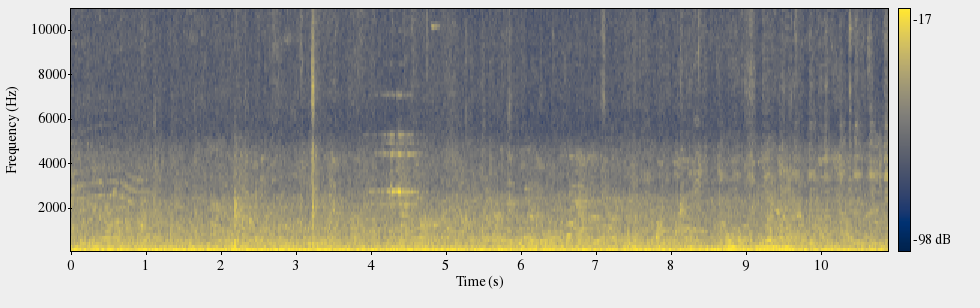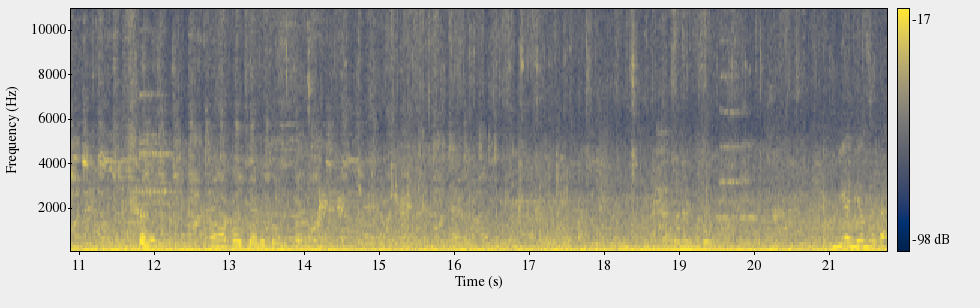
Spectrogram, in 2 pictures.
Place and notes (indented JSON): {
  "title": "Siping St., Taipei City - soundwalk",
  "date": "2014-02-17 16:40:00",
  "description": "Walking on the street, Traffic Sound, Through different shops and homes, Walking in the direction of the East\nPlease turn up the volume\nBinaural recordings, Zoom H4n+ Soundman OKM II",
  "latitude": "25.05",
  "longitude": "121.53",
  "timezone": "Asia/Taipei"
}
